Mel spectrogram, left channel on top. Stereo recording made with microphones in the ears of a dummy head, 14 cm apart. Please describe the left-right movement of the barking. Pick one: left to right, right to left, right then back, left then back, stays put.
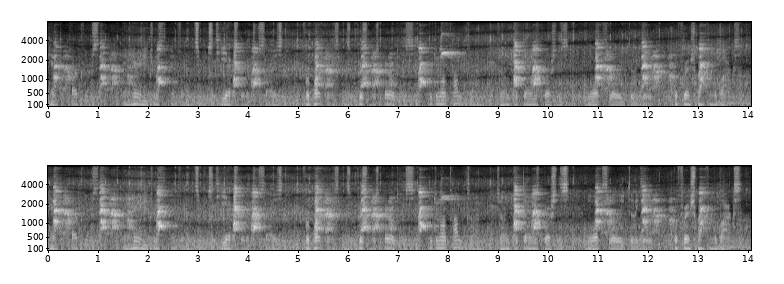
right to left.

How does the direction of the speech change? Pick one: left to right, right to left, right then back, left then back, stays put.
left to right.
